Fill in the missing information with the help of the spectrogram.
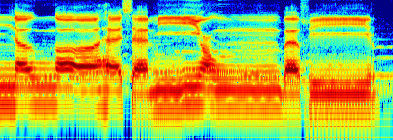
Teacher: kita nak gantikan bunyi bacaan tanwin itu pada huruf mim dan dibaca dengan bacaan dengung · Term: bacaan iqlab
